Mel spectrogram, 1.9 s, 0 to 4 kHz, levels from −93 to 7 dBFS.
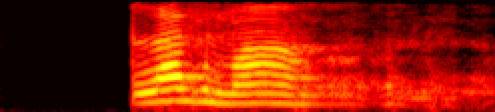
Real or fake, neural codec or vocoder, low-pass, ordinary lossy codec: fake; codec, 16 kHz, 8 kbps, FreqCodec, smaller model; 3.6 kHz; none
